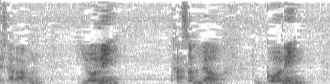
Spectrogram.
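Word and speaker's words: 五人: 한 사람, 히토리, 두 사람은 후다리, 세 사람은 산닝, 네 사람은 요닝, 5명, 고닝.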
